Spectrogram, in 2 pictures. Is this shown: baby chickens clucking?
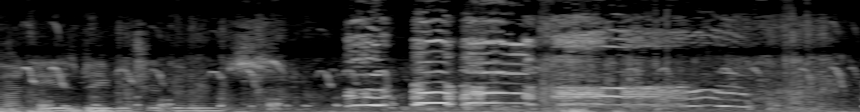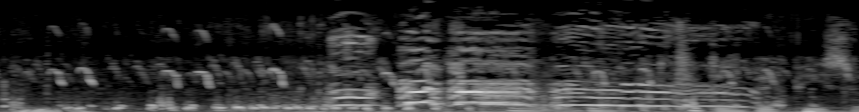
yes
